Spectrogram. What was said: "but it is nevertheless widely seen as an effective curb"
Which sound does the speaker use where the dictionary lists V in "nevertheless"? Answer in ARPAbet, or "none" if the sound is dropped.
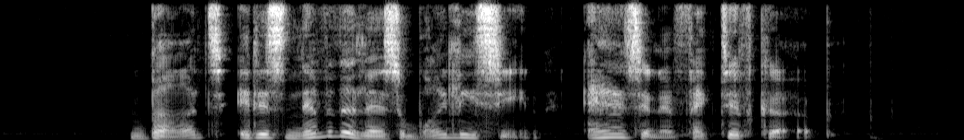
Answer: V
